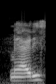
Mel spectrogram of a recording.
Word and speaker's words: Mehari: Meari se escribe M-E-H-A-R-I, Aventuras en Meari.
